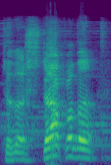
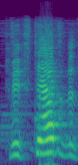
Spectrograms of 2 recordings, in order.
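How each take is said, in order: First: It is read in the speaker's ordinary voice. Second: It is read in a put-on character voice.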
